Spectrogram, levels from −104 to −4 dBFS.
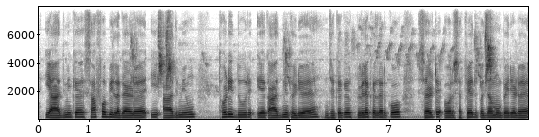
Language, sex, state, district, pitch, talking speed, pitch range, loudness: Marwari, male, Rajasthan, Churu, 150 Hz, 165 wpm, 140-160 Hz, -17 LUFS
